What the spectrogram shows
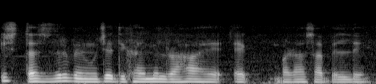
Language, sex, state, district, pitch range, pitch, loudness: Hindi, male, Arunachal Pradesh, Papum Pare, 115-130 Hz, 120 Hz, -19 LUFS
